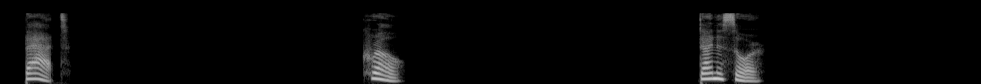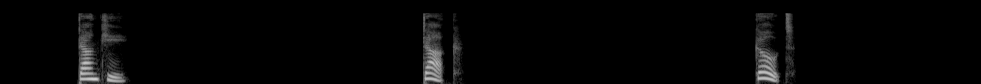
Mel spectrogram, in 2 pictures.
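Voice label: American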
